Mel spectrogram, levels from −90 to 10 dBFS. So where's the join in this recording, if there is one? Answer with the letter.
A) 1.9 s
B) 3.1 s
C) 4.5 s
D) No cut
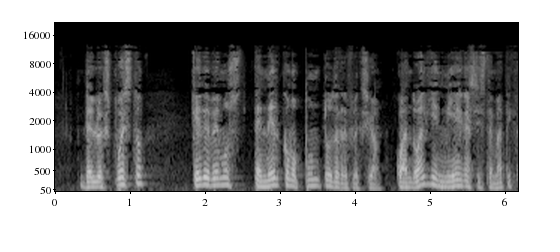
C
